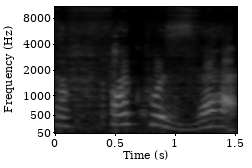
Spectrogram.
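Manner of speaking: very high voice, drawn out very slowly. Voicing a character who pokes her head out of a bush: voicing Miss Blackfire. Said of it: "Pokes her head out of the bush and goes".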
